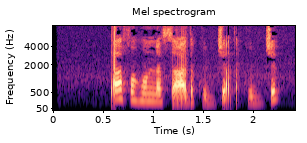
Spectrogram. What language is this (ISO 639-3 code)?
div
